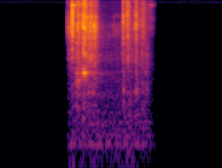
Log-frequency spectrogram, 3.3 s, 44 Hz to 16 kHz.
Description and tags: This sound shows the noise that some coins do when they fall into a drinks machine.
campus-upf, Coins, Money, Tallers, UPF-CS14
